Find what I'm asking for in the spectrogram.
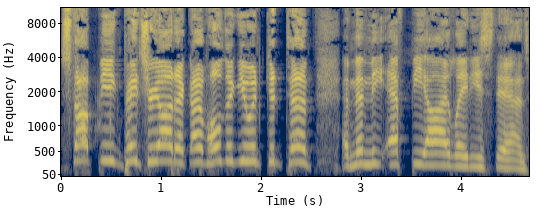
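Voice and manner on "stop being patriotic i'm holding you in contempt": mock scolding yell, higher pitch. Retelling a film scene, imitating the judge calling for order. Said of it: "the judge, Frank Langella, is just like".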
